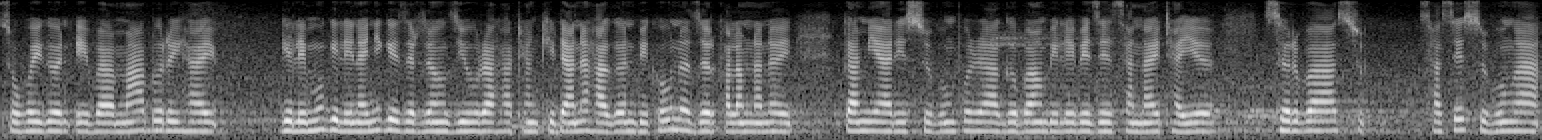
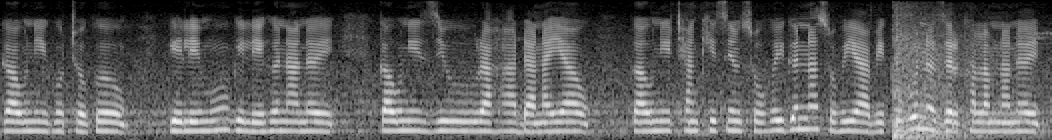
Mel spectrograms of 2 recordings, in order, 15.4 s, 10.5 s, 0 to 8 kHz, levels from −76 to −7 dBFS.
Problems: none marked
